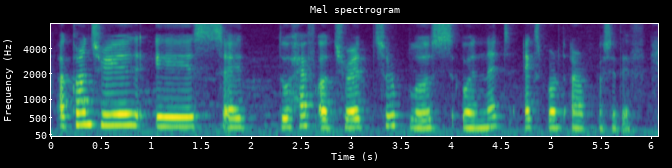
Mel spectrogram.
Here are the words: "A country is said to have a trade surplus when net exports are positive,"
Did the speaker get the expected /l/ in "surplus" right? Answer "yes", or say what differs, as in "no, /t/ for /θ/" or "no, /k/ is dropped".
yes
